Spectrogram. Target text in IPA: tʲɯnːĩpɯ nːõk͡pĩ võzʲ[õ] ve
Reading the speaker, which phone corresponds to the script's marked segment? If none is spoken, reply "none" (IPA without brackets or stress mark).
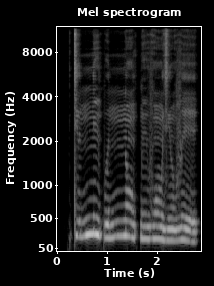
õ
